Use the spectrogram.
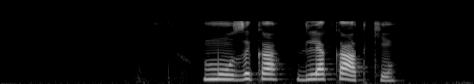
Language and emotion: Russian, neutral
